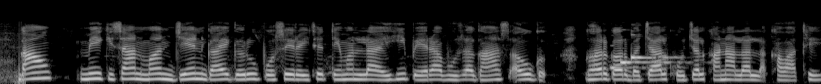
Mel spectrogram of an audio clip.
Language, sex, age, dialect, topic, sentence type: Chhattisgarhi, male, 25-30, Northern/Bhandar, agriculture, statement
